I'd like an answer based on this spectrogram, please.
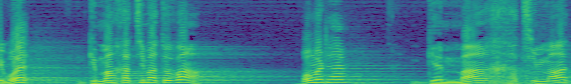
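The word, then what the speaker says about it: גמר חתימה טובה: Gmar Chatima Tova. One more time. Gmar Chatima Tova. Gmar Chatima Tova.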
